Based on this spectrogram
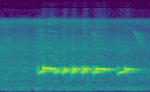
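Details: Crossbred zebra dove in full song, used to lure other doves into singing: one quick run of about ten clipped, mellow cooing notes, pulsing evenly with slight pitch dips, over a low background hum.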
